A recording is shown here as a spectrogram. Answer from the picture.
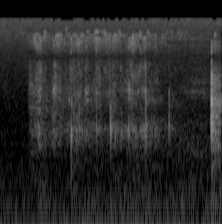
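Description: Faint handling sounds of kitchen utensils at a counter: a few light clicks and scrapes.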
